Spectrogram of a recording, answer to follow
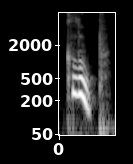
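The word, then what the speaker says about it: клуб: The word cloop which means club. The voiced consonant b change to p.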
